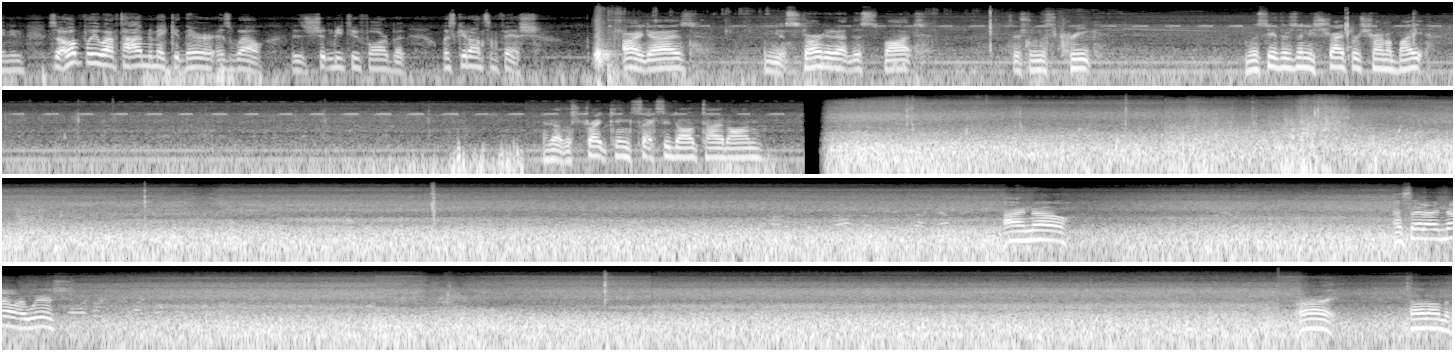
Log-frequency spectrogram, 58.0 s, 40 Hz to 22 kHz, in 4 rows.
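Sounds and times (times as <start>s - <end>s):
water swish: 5.9s - 7.9s, 23.6s - 29.8s
creek water rushing: 22.8s - 30.8s.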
